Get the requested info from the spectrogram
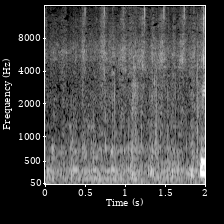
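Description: Wire whisk stirring hot milk and egg in a steel pan, its wires clicking and scraping against the metal several times a second.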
